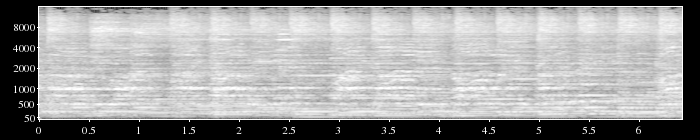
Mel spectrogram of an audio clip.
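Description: Live worship band and vocal team performing a song: several singers in harmony over piano, electric guitar and drums, with a steady beat.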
